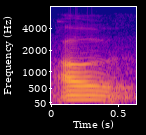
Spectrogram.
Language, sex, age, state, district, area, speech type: Sindhi, female, 60+, Uttar Pradesh, Lucknow, urban, spontaneous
